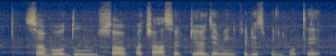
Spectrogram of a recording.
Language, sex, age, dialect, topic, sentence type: Chhattisgarhi, male, 18-24, Western/Budati/Khatahi, agriculture, question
